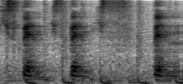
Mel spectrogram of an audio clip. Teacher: it's 3pm we're not exaggerating the th sound so much there it's like the th sound happens but the tongue doesn't come out between our teeth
